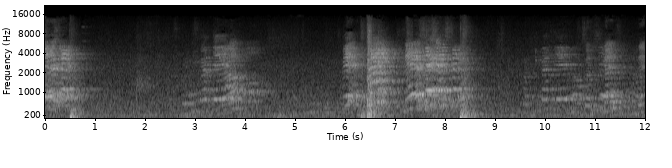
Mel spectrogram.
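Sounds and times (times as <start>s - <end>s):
voices calling out: 0.0s - 1.1s, 5.9s - 8.8s.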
